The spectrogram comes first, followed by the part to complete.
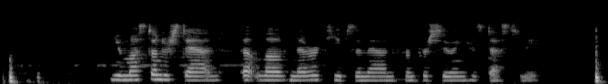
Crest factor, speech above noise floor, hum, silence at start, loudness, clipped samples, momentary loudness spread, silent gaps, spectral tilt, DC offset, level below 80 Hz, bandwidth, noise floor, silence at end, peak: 22 dB; 38 dB; none; 0.1 s; -30 LUFS; under 0.1%; 14 LU; 5.59-5.63 s, 5.69-5.79 s; -4.5 dB/octave; under 0.1%; -64 dBFS; 7.2 kHz; -69 dBFS; 0.05 s; -8 dBFS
